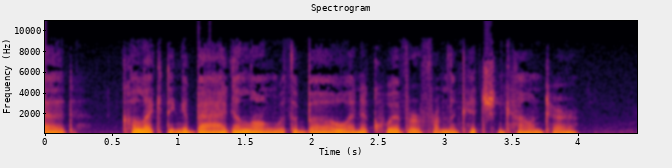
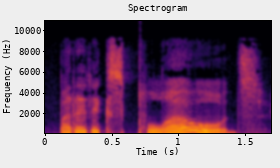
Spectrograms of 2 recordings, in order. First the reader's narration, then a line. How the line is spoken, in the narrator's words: she whined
